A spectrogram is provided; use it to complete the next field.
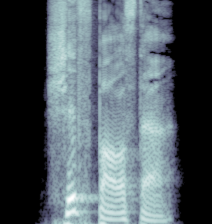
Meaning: inflection of schiffbar: 1. strong/mixed nominative masculine singular superlative degree 2. strong genitive/dative feminine singular superlative degree 3. strong genitive plural superlative degree
- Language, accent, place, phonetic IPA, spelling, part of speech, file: German, Germany, Berlin, [ˈʃɪfbaːɐ̯stɐ], schiffbarster, adjective, De-schiffbarster.ogg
